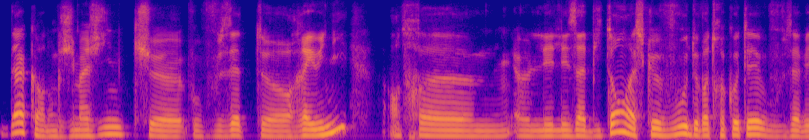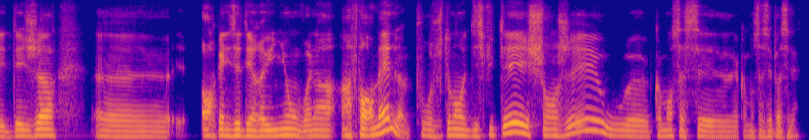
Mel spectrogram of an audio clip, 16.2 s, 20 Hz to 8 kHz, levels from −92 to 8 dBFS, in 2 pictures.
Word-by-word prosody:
D'accord, 155 Hz, -5 st, 0 dB
donc 110 Hz, 0 st, -6 dB
j'imagine 120 Hz, +7 st, -2 dB
que 115 Hz, -5 st, -1 dB
vous 115 Hz, -, -10 dB
vous 110 Hz, +2 st, -7 dB
êtes, 125 Hz, 0 st, -3 dB
heu, 110 Hz, -2 st, -1 dB
réunis 135 Hz, -, +3 dB, 0.4 s
entre -, -, -8 dB
hem, 115 Hz, -2 st, -1 dB
heu, 115 Hz, 0 st, -5 dB
les 115 Hz, +1 st, -2 dB
les 120 Hz, +1 st, -2 dB
habitants. 120 Hz, -, +2 dB
Est-ce 135 Hz, -, +1 dB
que 140 Hz, -, +1 dB
vous, 135 Hz, +5 st, +3 dB
de 135 Hz, -3 st, +1 dB
votre 130 Hz, +1 st, -1 dB
côté, 140 Hz, +2 st, +3 dB
vous 110 Hz, -3 st, -7 dB
avez 110 Hz, -1 st, -1 dB
déjà, 125 Hz, +4 st, +3 dB, 0.4 s
heu, 110 Hz, -2 st, -3 dB, 0.3 s
organisé 125 Hz, +1 st, +3 dB
des 120 Hz, 0 st, +3 dB
réunions 120 Hz, +3 st, +2 dB
voilà 120 Hz, +1 st, -2 dB
informelles 145 Hz, -, +5 dB
pour 130 Hz, -2 st, -6 dB
justement 130 Hz, +4 st, -1 dB
discuter, 135 Hz, -, +3 dB
échanger 160 Hz, -, 0 dB
ou 125 Hz, -, -2 dB
heu, 110 Hz, -1 st, -3 dB
comment 120 Hz, +1 st, -5 dB
ça 120 Hz, 0 st, -5 dB
s'est, 115 Hz, 0 st, -3 dB
heu, 105 Hz, 0 st, -8 dB
comment 115 Hz, -1 st, -11 dB
ça 110 Hz, -, -9 dB
s'est 110 Hz, -, -5 dB
passé? 110 Hz, 0 st, -6 dB
120 Hz, 165 wpm, -21 LUFS, 115-135 Hz, 0.4 s, informelles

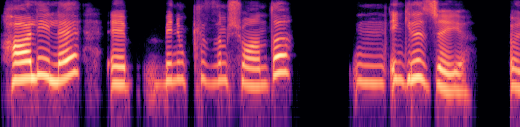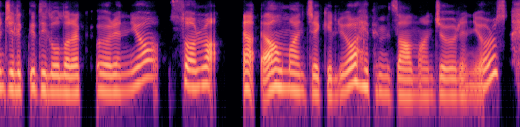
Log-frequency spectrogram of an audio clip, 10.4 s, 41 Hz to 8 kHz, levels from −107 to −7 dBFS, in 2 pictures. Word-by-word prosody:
hâliyle, 315 Hz, +4 st, +9 dB, 0.3 s
eee, 250 Hz, 0 st, +3 dB, 0.2 s
benim 285 Hz, +4 st, -6 dB
kızım 285 Hz, -1 st, -9 dB
şu 265 Hz, -, -5 dB
anda, 245 Hz, +13 st, +5 dB, 0.7 s
ııı, 260 Hz, -2 st, -8 dB
İngilizce'yi 245 Hz, -, +1 dB, 0.4 s
öncelikli 205 Hz, -2 st, -4 dB
dil 195 Hz, -1 st, -5 dB
olarak 175 Hz, -1 st, -3 dB
öğreniyor, 190 Hz, -, -5 dB
sonra, 240 Hz, 0 st, -3 dB, 0.5 s
e -, -, -1 dB
Almanca 195 Hz, -5 st, -2 dB
geliyor, 170 Hz, -, -4 dB
hepimiz 175 Hz, -, -8 dB
Almanca 155 Hz, +1 st, -6 dB
öğreniyoruz. 230 Hz, -, -7 dB
230 Hz, 110 wpm, -23 LUFS, 180-285 Hz, 0.7 s, hâliyle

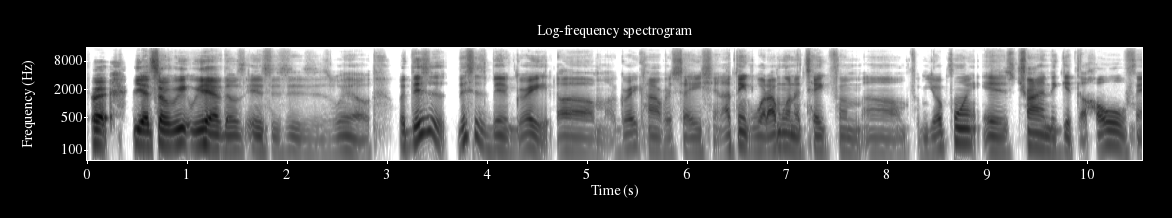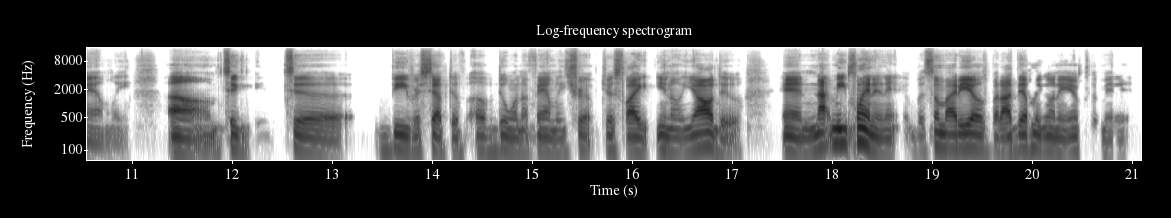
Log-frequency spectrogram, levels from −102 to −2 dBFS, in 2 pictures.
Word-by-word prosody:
Right, -, -, +10 dB, 0.2 s
yeah, 135 Hz, -3 st, +10 dB
so 125 Hz, +1 st, +7 dB
we 145 Hz, +3 st, +7 dB
we 135 Hz, +2 st, +6 dB
have 110 Hz, -6 st, +10 dB
those 105 Hz, -2 st, -5 dB
instances 95 Hz, -3 st, -9 dB
as 85 Hz, 0 st, -23 dB
well. 95 Hz, -3 st, -10 dB, 0.3 s
But 125 Hz, 0 st, -6 dB
this 175 Hz, +9 st, +5 dB
is 255 Hz, -, -4 dB
this 175 Hz, +7 st, -3 dB
has 160 Hz, -, -7 dB
been 105 Hz, -2 st, -3 dB
great, -, -, -1 dB
um, 95 Hz, -6 st, -6 dB
a -, -, -24 dB
great 115 Hz, +5 st, -7 dB
conversation. 95 Hz, -1 st, -8 dB
I -, -, -6 dB
think -, -, +2 dB
what 100 Hz, -1 st, -2 dB
I'm 115 Hz, -, +1 dB
gonna 115 Hz, -5 st, -4 dB
take 100 Hz, 0 st, -4 dB
from, 95 Hz, -3 st, -14 dB
um 90 Hz, -2 st, -14 dB
from -, -, -22 dB
your 100 Hz, +6 st, -6 dB
point 145 Hz, +1 st, -1 dB
is 95 Hz, -4 st, -5 dB
trying 120 Hz, -4 st, +1 dB
to 95 Hz, -, -7 dB
get -, -, -6 dB
the -, -, -9 dB
whole 130 Hz, -6 st, -1 dB
family, 80 Hz, -6 st, -9 dB, 0.4 s
um, -, -, 0 dB
to 110 Hz, -, +1 dB
g 100 Hz, +1 st, -18 dB, 0.4 s
to 95 Hz, -5 st, -3 dB, 0.5 s
be 110 Hz, 0 st, 0 dB
receptive 100 Hz, 0 st, -3 dB
of 100 Hz, -2 st, -10 dB
doing 95 Hz, -4 st, -8 dB
a 90 Hz, -, -12 dB
family 90 Hz, -2 st, -6 dB
trip -, -, -6 dB
just -, -, -7 dB
like, 95 Hz, -2 st, 0 dB
you 110 Hz, 0 st, -4 dB
know, 95 Hz, -1 st, -8 dB
y'all 115 Hz, +6 st, +3 dB
do. -, -, -11 dB, 0.4 s
And 95 Hz, -1 st, +1 dB
not 120 Hz, 0 st, +4 dB
me 145 Hz, 0 st, +4 dB
planning 115 Hz, -, +3 dB
it, -, -, -9 dB, 0.2 s
but 100 Hz, 0 st, -12 dB
somebody 115 Hz, +1 st, +3 dB
else, 110 Hz, -4 st, +2 dB
but 95 Hz, +1 st, -7 dB
I'm 95 Hz, +1 st, +2 dB
definitely 110 Hz, 0 st, -2 dB
gonna 100 Hz, -2 st, -5 dB
implement 85 Hz, -3 st, -18 dB
it. 85 Hz, -, -21 dB
100 Hz, 200 wpm, -24 LUFS, 95-115 Hz, 0.5 s, Right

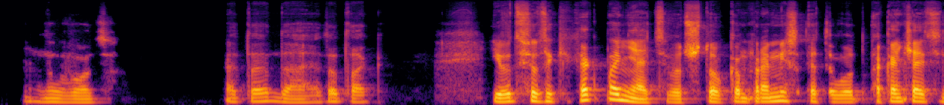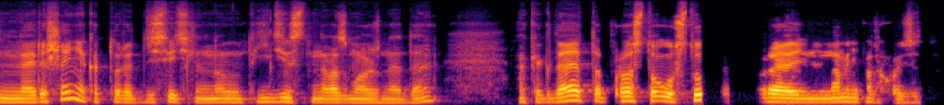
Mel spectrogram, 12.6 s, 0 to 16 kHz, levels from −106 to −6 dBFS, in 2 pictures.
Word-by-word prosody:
Ну 125 Hz, -3 st, -8 dB
вот, 110 Hz, 0 st, -6 dB, 0.9 s
это 130 Hz, +2 st, -5 dB
да, 110 Hz, -5 st, -7 dB
это 115 Hz, +3 st, -5 dB
так. 120 Hz, -2 st, -9 dB, 0.7 s
И 130 Hz, -, +4 dB
вот 135 Hz, +1 st, +2 dB
всё-таки 140 Hz, -2 st, 0 dB
как 180 Hz, 0 st, +3 dB
понять, 130 Hz, -, +4 dB
вот 115 Hz, -1 st, -3 dB
что 120 Hz, +1 st, +3 dB
компромисс 135 Hz, +5 st, +1 dB
это 130 Hz, -1 st, -3 dB
вот 120 Hz, 0 st, -3 dB
окончательное 130 Hz, -3 st, +2 dB
решение, 215 Hz, -, 0 dB
которое 120 Hz, -3 st, -5 dB
действительно, 115 Hz, 0 st, -3 dB
вот, 115 Hz, 0 st, -10 dB
единственное 125 Hz, -2 st, -3 dB
возможное, 110 Hz, -1 st, -2 dB
да? 125 Hz, +9 st, -6 dB, 0.5 s
А -, -, -7 dB
когда 125 Hz, +6 st, +3 dB
это 170 Hz, 0 st, +2 dB
просто 155 Hz, 0 st, +2 dB
уступ 155 Hz, +5 st, +4 dB, 0.4 s
которая 130 Hz, -2 st, +6 dB
нам 120 Hz, +2 st, 0 dB
не 130 Hz, -, -2 dB
подходит. 110 Hz, -4 st, -9 dB
125 Hz, 155 wpm, -22 LUFS, 115-135 Hz, 0.9 s, которая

